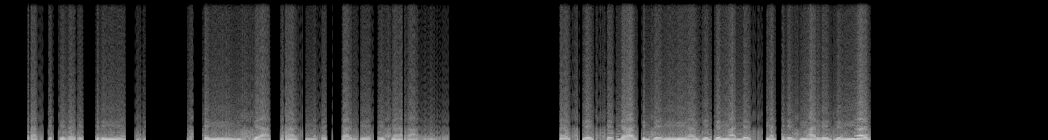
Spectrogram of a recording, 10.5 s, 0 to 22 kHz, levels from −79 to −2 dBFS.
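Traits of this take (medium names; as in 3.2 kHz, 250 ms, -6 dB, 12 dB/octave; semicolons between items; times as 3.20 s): aliases and images of a low sample rate 2.6 kHz, jitter 20%; tremolo saw down 2.1 Hz, depth 30%; a quantiser's noise floor 6-bit, dither none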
